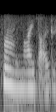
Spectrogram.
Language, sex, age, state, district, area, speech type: Kannada, female, 18-30, Karnataka, Gadag, urban, conversation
